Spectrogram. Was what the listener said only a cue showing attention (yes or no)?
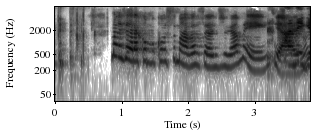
no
